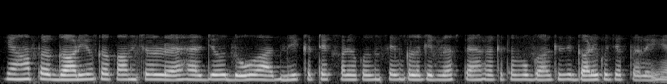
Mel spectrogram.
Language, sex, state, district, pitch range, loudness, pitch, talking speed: Hindi, female, Punjab, Fazilka, 220-230 Hz, -17 LUFS, 225 Hz, 280 wpm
